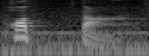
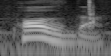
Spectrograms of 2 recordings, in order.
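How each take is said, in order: First: The middle consonant is a hard doubled 't'. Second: The middle consonant is a soft 'j' sound. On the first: "সঠিক উচ্চারণ ফত্তা" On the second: "আমি বলি আমি বলি ফজদা"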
